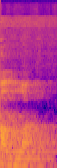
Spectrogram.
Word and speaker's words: Allah: Cuma orang nyebut Allah itu enggak ngerti karakter bahasa Arab. Dalam bahasa Arab kalau awalnya A bacanya Allah. Kalau lillah.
